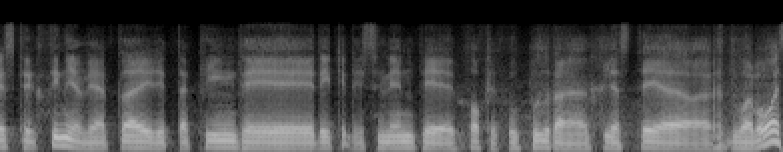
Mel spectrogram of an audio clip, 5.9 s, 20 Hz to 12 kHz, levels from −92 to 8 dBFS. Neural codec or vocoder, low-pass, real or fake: codec, 16 kHz, 0.5 kbps, FunCodec, trained on Chinese and English, 25 frames a second; 7.2 kHz; fake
